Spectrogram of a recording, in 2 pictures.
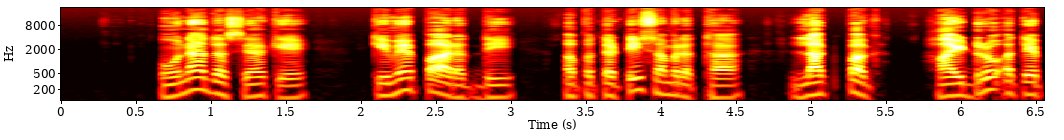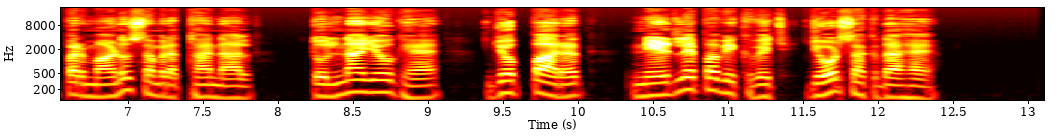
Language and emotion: Punjabi, neutral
